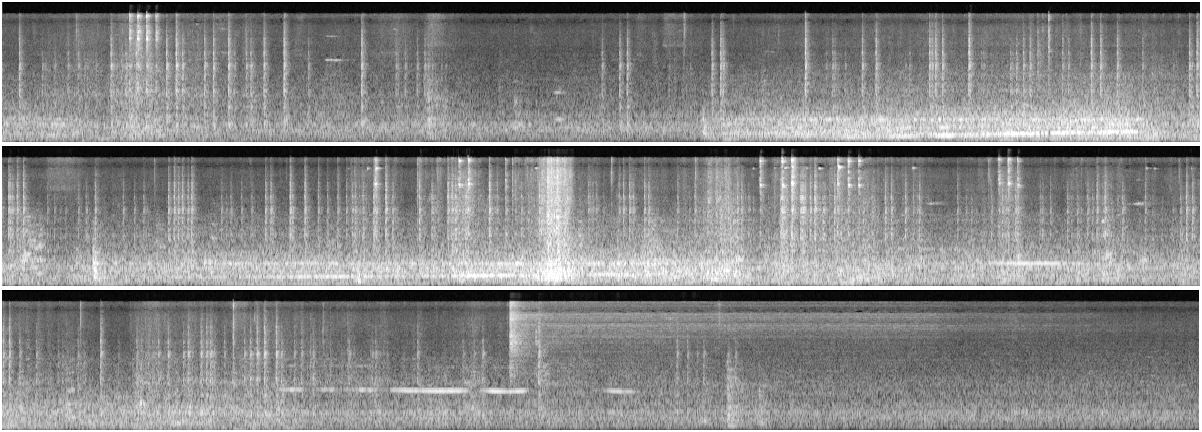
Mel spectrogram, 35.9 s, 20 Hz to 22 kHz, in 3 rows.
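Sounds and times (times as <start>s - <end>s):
bus diesel engine driving: 0.0s - 35.8s
body rattling: 8.4s - 28.8s.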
